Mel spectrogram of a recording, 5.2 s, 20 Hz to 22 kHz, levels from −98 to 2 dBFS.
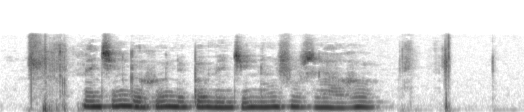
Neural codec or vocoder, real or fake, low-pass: none; real; 7.2 kHz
